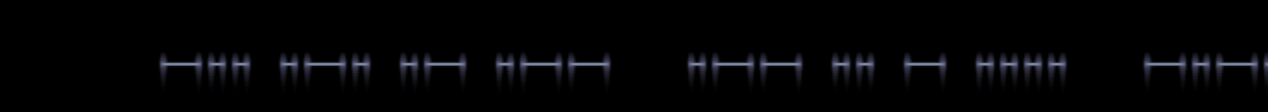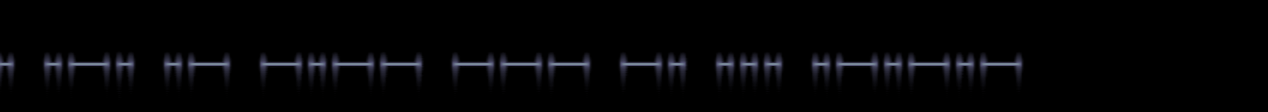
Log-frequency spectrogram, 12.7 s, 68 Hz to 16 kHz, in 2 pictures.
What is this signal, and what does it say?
Morse code, heard as a keyed tone, about 20 wpm, 700 Hz. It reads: DRAW WITH CRAYONS.
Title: Easy Sentences with Hints - 20wpm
